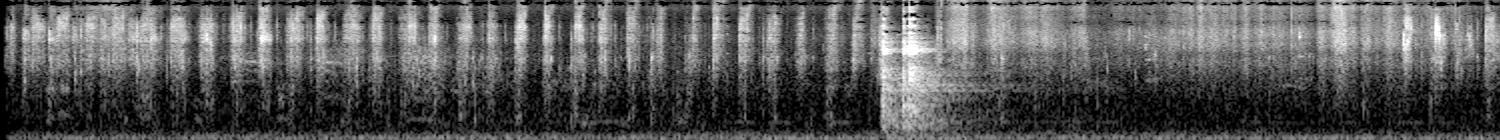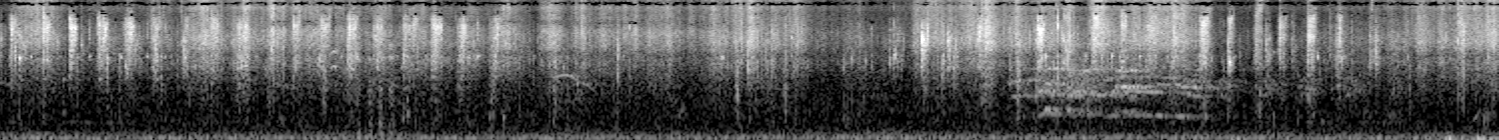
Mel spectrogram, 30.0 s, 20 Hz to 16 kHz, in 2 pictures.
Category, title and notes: Soundscapes > Nature
Baby lambs nursing 04/21/2023
Baby lamb nursing
baby-lamb, countryside, farm, field-recordings, nursing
